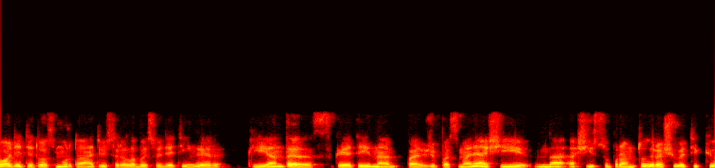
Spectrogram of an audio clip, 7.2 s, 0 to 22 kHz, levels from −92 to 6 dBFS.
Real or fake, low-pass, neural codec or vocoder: fake; 7.2 kHz; vocoder, 44.1 kHz, 128 mel bands every 512 samples, BigVGAN v2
